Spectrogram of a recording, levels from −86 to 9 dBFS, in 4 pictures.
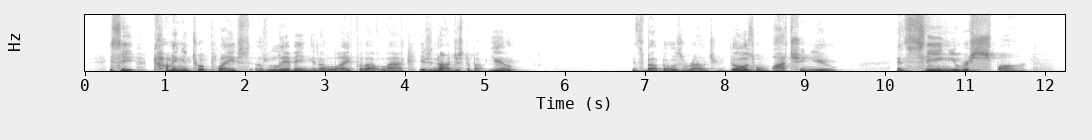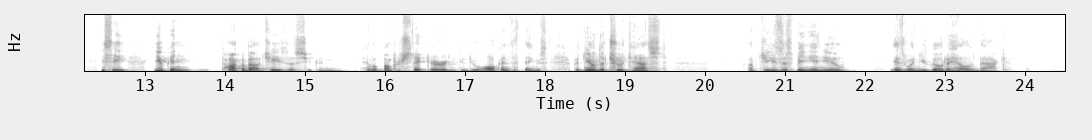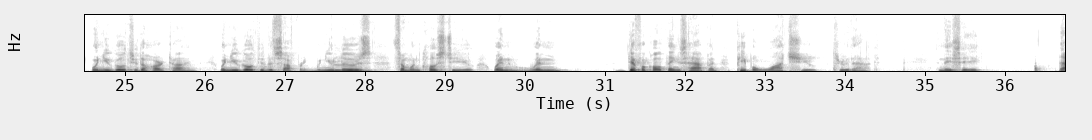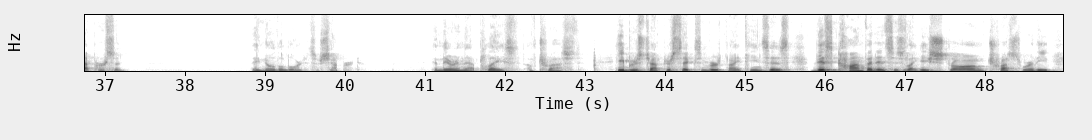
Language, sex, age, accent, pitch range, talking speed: English, male, 50-69, American, 130-165 Hz, 165 wpm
